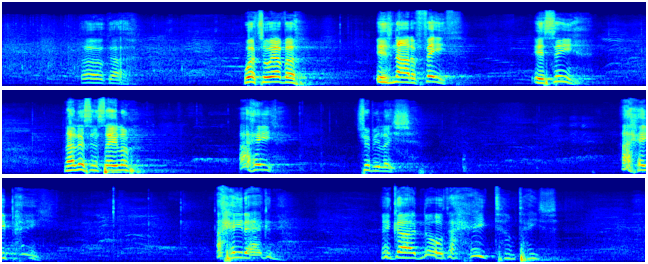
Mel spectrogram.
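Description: A man preaches forcefully into a microphone in short bursts, with pauses between phrases.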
